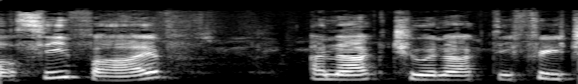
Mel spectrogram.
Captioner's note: speaking French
